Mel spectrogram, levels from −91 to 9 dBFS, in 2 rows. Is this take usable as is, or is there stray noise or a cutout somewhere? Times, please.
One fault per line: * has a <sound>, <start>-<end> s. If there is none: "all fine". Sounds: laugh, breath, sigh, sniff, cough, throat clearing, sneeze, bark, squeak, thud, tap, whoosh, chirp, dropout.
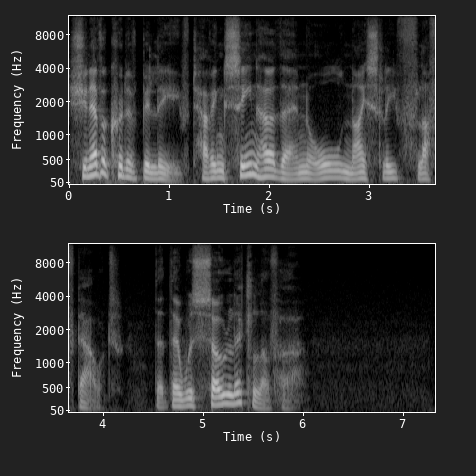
all fine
